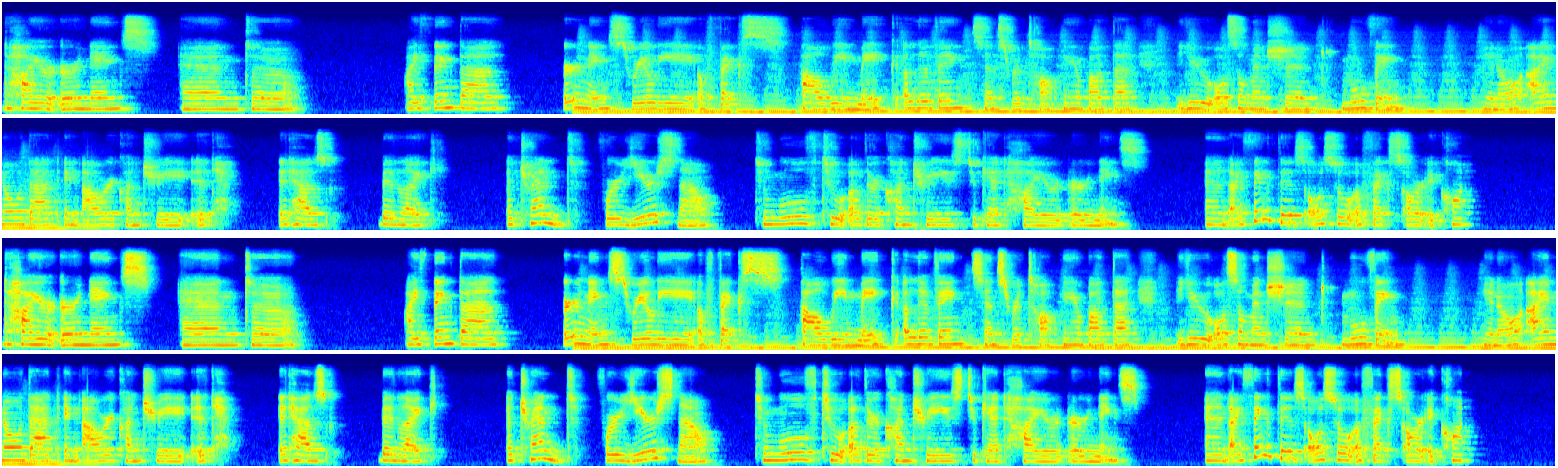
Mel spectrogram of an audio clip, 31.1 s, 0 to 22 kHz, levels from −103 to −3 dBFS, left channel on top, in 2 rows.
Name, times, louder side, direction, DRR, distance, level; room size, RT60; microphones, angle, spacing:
voice 1, 0.0-1.5 1.8-3.0 4.0-5.0 5.6-14.1 14.8-17.8 18.3-18.9 19.3-19.9 20.6-21.3 21.6-22.6 23.1-26.9 27.6-30.1, right 4 dB, 50° right, 1.5 m, -30 dB
sound 1, 5.7-16.6, equal, 85° left, 7.4 m, -35 dB
14.5 x 9.2 x 2.7 m
head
